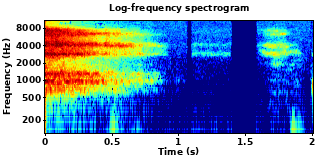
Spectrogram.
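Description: A woman's long, breathy exhale through the mouth, a deliberate deep-breathing out that fades away about a second in.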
